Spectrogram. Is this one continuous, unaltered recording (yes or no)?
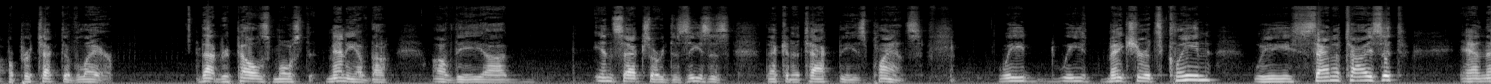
no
